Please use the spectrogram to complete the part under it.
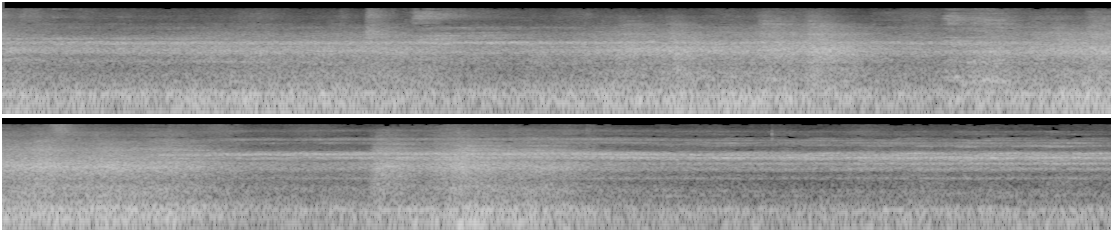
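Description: A subway train rumbles loudly along the tracks.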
